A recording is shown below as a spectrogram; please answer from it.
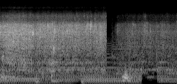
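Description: Onions frying in a pan for a chicken and cabbage momo filling, a loud continuous sizzle with brief stirring scrapes and a short dip near the end, no voices.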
